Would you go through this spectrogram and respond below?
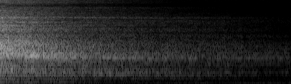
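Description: A single forceful exhale during a guided sophrology breathing exercise, breathy and close, strongest at the start and fading smoothly over about a second and a half, with no talking.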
